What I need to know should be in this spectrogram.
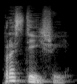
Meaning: superlative degree of просто́й (prostój): simplest, most basic
- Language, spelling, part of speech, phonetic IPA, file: Russian, простейший, adjective, [prɐˈsʲtʲejʂɨj], Ru-простейший.ogg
